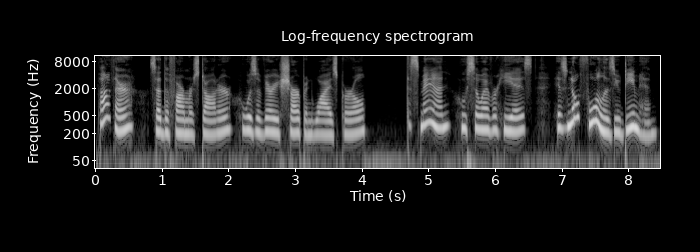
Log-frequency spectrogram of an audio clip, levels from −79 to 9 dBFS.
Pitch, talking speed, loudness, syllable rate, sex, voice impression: 240 Hz, 175 wpm, -16 LUFS, 4.4 syllables/s, female, slightly gender-neutral, young, slightly fluent, friendly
